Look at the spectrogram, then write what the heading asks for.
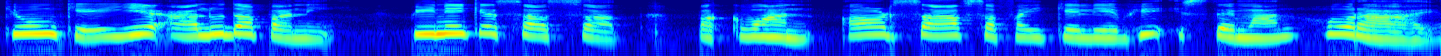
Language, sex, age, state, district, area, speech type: Urdu, female, 30-45, Telangana, Hyderabad, urban, spontaneous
